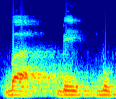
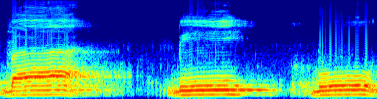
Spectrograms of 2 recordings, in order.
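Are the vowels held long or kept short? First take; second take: short; long. First: The vowels are kept short and clipped. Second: The vowels are held and drawn out. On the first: "kalau nggak ada panjangnya" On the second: "ditahan tuh hurufnya, jadi panjang"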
